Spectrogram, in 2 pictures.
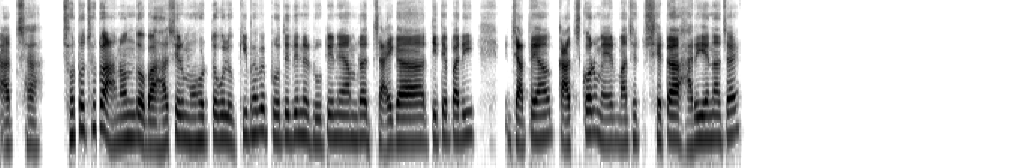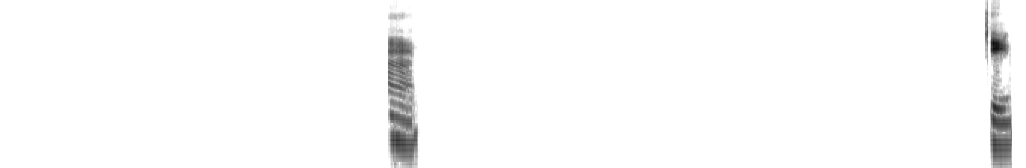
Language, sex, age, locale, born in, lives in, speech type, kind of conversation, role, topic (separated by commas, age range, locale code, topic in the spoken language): Bengali, male, 20-24, bn-BD, Bangladesh, Bangladesh, read, expert-assistant, asker, পর্যাপ্ত হাসি ও আনন্দের গুরুত্ব কী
